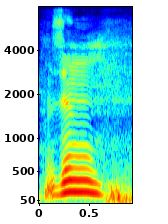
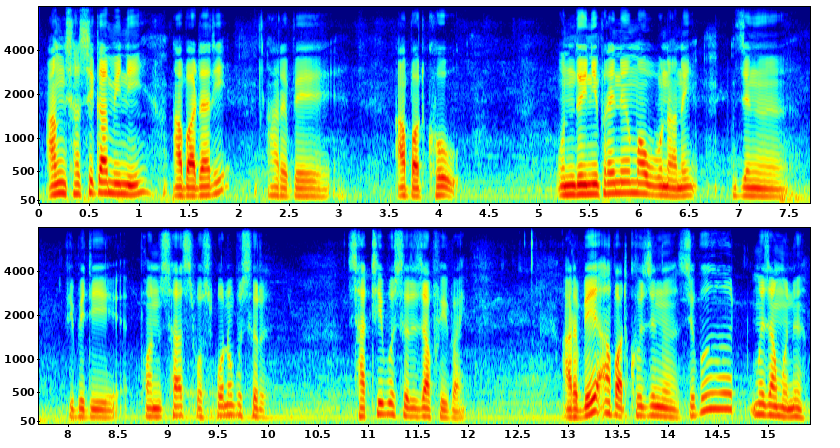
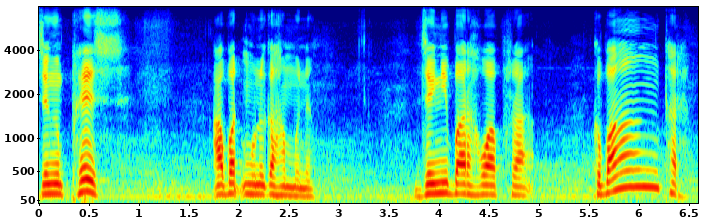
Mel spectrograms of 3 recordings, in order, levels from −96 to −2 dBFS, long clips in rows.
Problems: background conversations at intervals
